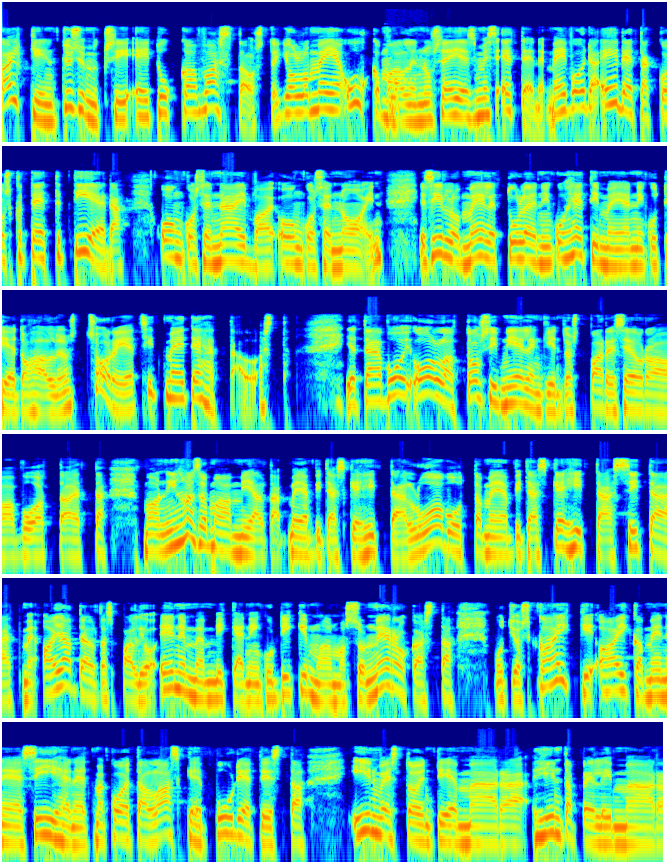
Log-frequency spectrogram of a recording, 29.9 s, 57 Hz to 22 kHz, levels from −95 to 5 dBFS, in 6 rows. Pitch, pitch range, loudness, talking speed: 155 Hz, 135-190 Hz, -21 LUFS, 190 wpm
